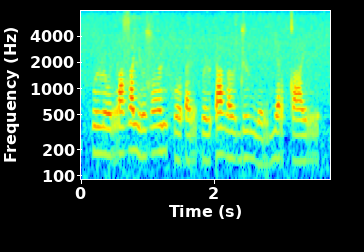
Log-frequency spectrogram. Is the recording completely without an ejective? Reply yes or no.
yes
